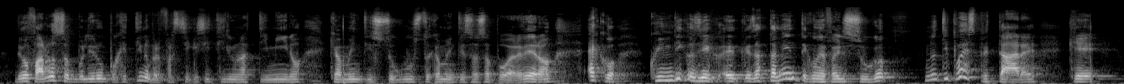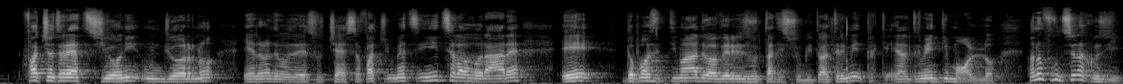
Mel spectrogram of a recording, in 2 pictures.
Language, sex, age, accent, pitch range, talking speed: Italian, male, 30-49, native, 125-160 Hz, 180 wpm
